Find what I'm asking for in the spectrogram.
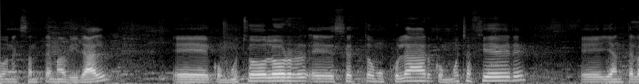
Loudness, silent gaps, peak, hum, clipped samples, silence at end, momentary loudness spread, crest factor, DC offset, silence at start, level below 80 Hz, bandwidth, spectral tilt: -17 LUFS; none; 0 dBFS; none; under 0.1%; 0 s; 14 LU; 16 dB; under 0.1%; 0 s; -40 dBFS; 9.8 kHz; -8.5 dB/octave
